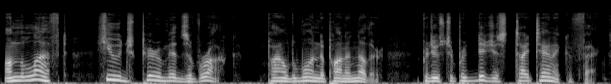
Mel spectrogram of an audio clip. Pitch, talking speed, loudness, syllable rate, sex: 155 Hz, 155 wpm, -18 LUFS, 5.9 syllables/s, male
